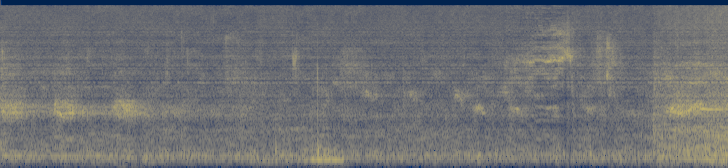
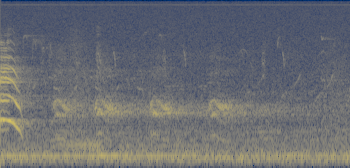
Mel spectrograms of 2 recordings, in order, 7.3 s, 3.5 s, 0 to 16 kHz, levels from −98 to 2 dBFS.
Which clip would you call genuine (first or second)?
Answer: second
